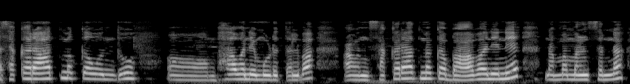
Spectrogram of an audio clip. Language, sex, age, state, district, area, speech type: Kannada, female, 30-45, Karnataka, Chikkamagaluru, rural, spontaneous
